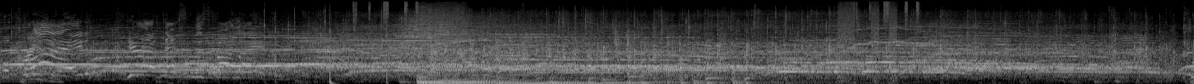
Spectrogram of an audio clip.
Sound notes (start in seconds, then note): 3.5 static; 6.6 applause and cheering cont; 8.3 static; 9.3 applause and cheering cont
